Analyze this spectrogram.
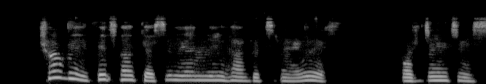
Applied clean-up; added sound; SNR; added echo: neural mask model Resemble Enhance denoiser.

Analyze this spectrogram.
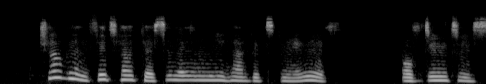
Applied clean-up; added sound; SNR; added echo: neural mask model DeepFilterNet 3.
